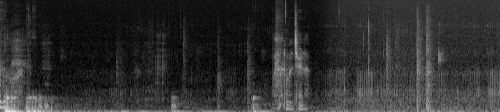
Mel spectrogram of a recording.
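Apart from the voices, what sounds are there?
cat purring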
